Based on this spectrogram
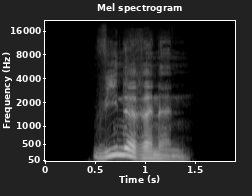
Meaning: plural of Wienerin
- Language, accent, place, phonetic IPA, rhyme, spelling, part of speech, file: German, Germany, Berlin, [ˈviːnəʁɪnən], -iːnəʁɪnən, Wienerinnen, noun, De-Wienerinnen.ogg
